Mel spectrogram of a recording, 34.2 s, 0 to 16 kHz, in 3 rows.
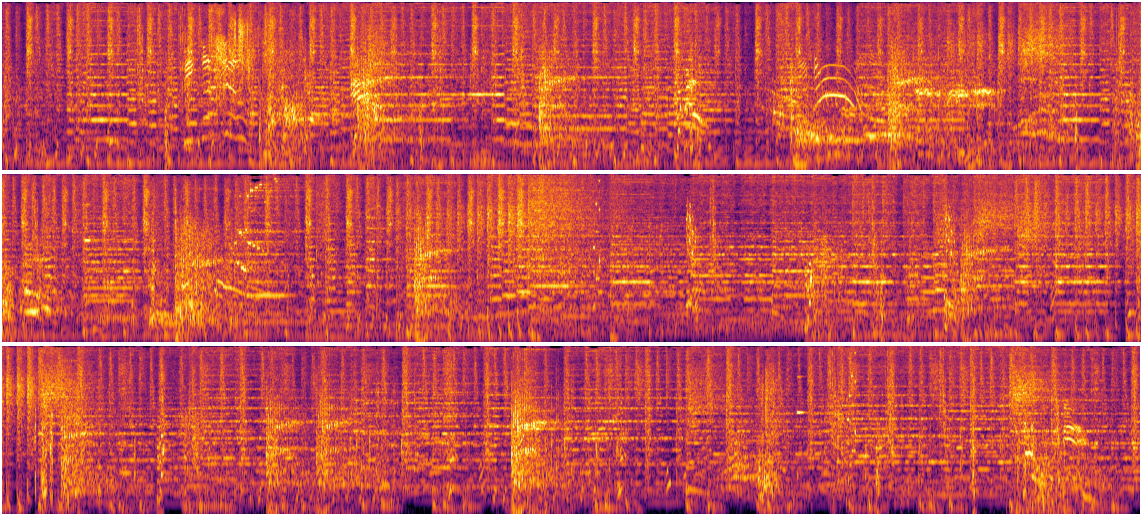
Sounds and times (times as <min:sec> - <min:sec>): Music: 0:00.0 - 0:34.1.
